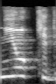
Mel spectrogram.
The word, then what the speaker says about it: gnocchi: Evet şimdi ikinci yemeğim gnocchi diye okunuyor.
